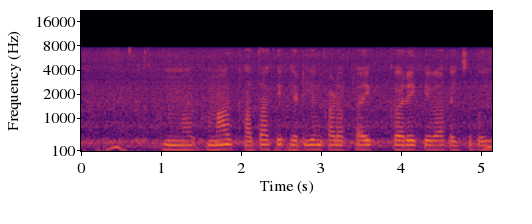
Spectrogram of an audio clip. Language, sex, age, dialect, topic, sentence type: Bhojpuri, male, 18-24, Southern / Standard, banking, question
